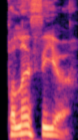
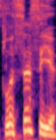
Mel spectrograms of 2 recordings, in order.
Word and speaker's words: Placencia: say the damn thing Palencia unless it's licensia placenta Placencia Placencia yes Placencia I apologize I think I've been saying it wrong this whole time and even before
